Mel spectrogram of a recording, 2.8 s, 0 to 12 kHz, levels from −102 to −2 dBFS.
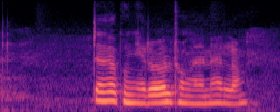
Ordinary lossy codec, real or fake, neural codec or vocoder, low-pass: none; fake; codec, 24 kHz, 1 kbps, SNAC; none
